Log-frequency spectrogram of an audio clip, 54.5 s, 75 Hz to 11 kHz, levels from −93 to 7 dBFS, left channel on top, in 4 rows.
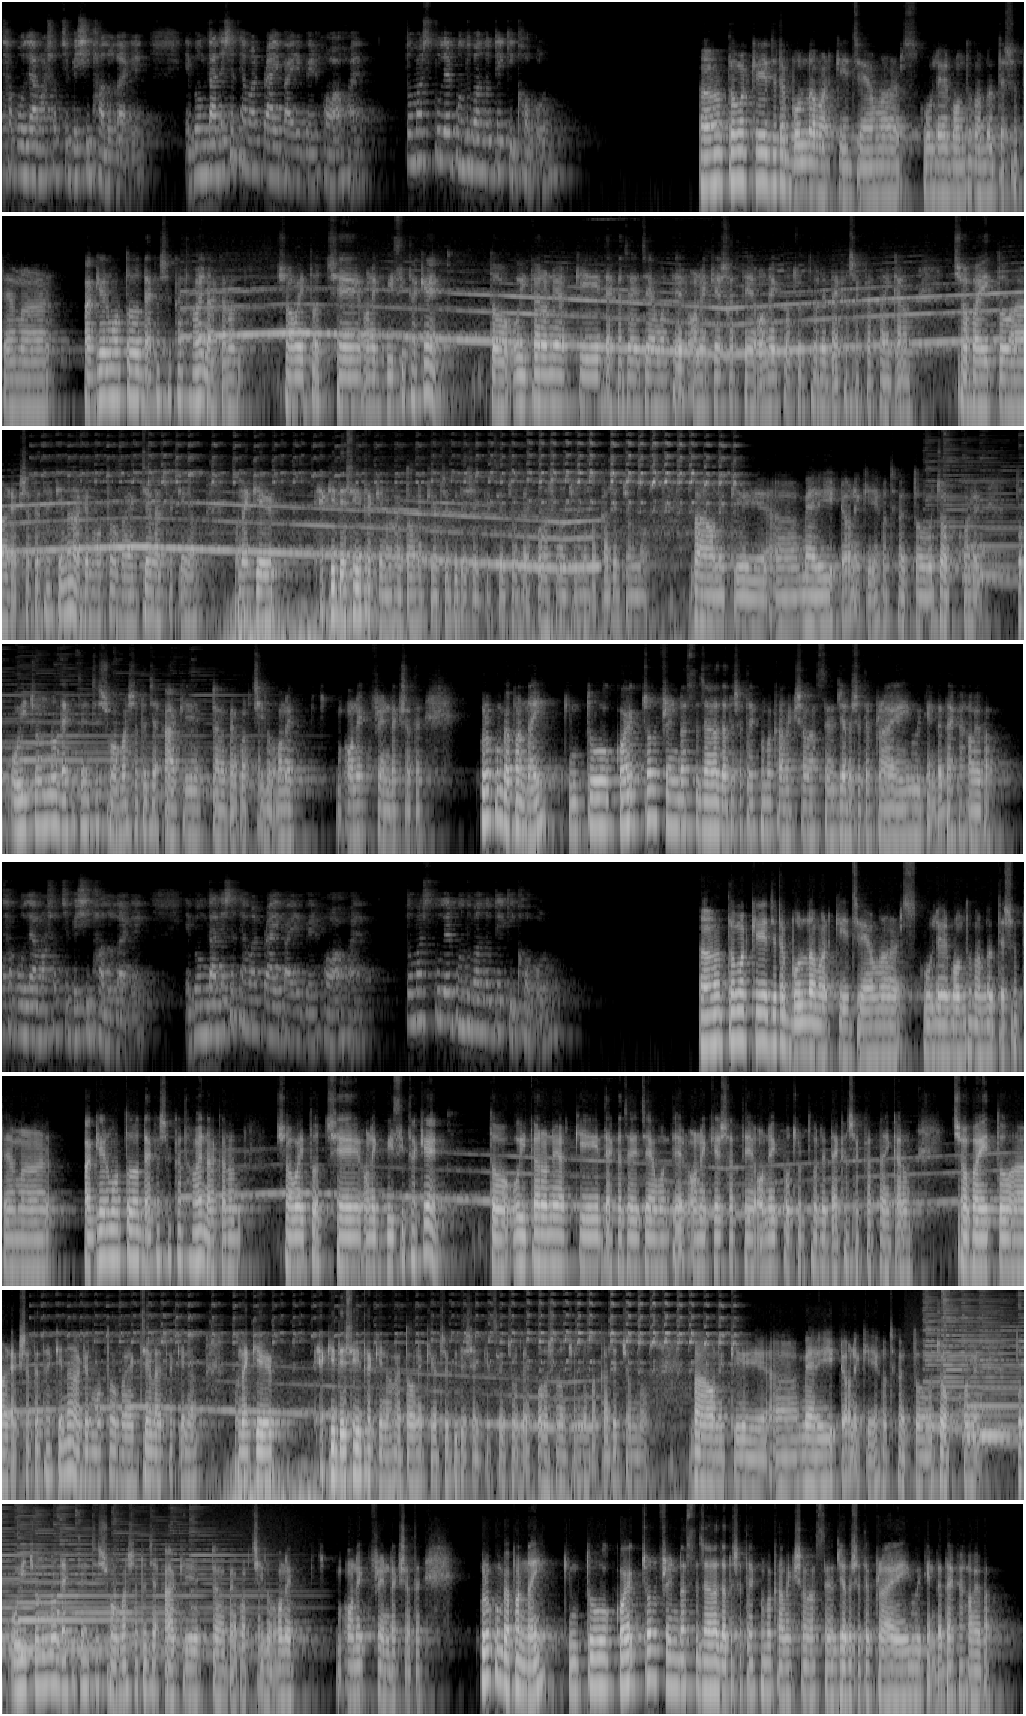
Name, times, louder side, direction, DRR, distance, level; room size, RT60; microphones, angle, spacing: voice 1, 0.0-4.8 5.4-7.4, left 2 dB, 20° left, -11 dB, 2.2 m, -42 dB
voice 2, 9.3-14.3 14.7-16.8 17.3-19.4 20.1-26.1 26.3-30.9 31.4-40.6 41.0-44.8 45.4-46.9 47.3-48.1 48.4-54.0, right 3 dB, 60° right, 11 dB, 0.7 m, -27 dB
sound 1, 16.0-35.2, left 6 dB, 55° left, 0.3 m, -36 dB
sound 2, 27.6-37.1, right 1 dB, 25° right, 1.3 m, -38 dB
Harp, 39.4-44.8, right 10 dB, 90° right, 0.3 m, -34 dB
21.5 x 7.6 x 3.0 m, 1.0 s
head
